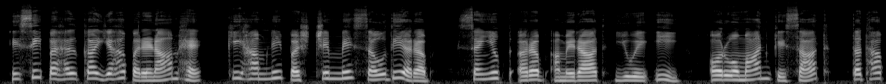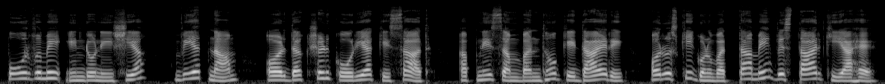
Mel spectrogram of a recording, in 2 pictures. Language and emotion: Hindi, neutral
